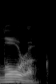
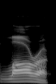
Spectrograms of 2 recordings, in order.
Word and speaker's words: Lara: How do you say, we were saying Laura Croft, but apparently, and I listened to the audio in the game again, it's Lara Croft, right? – Yes, it is Lara.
